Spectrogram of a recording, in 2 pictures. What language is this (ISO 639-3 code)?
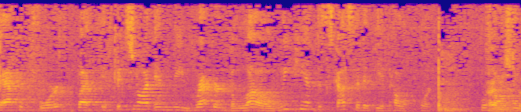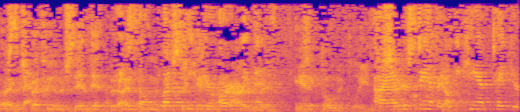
eng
